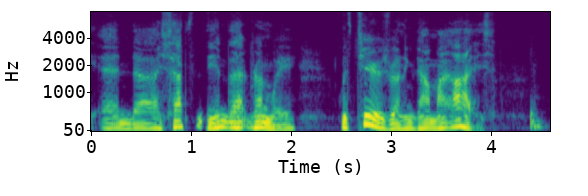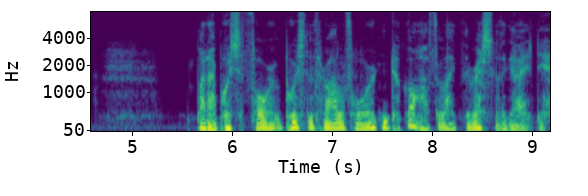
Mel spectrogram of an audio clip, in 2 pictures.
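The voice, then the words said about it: Emotional voice, breaking up. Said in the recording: “I'm breaking up a little here, a little emotional.”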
